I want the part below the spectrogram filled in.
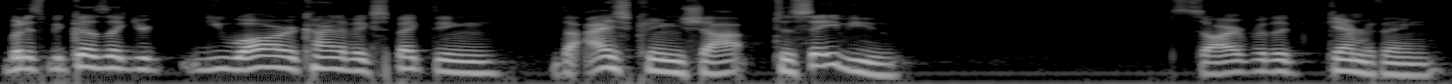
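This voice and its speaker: A young man thinks out loud in a loose, unscripted monologue, circling back on his points and restarting sentences as he goes. His voice sits at an ordinary pitch. The sound is dry and close, recorded on his own microphone in a small room. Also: normal speed, dry recording. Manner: rambling, self-questioning, restarts often. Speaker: trading vlogger.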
